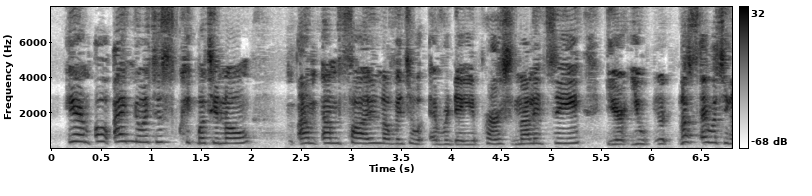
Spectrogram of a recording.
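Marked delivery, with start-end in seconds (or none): none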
